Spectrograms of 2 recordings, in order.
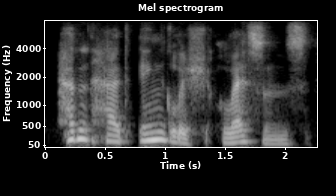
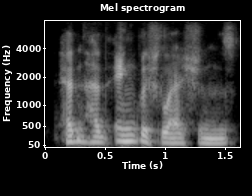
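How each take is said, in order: First: Said in the usual way. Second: "lessons" with the S slipping into SH; slurred S. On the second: Real, not acted. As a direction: say "lessons" as "leshons", an accidental slur. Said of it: "what am I, Sean Connery?".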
